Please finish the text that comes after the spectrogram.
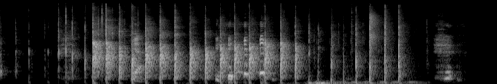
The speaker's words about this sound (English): Deleted! All of us clap.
